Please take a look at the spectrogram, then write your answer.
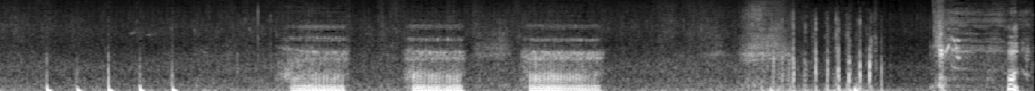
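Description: A dog shakes its head outdoors in autumn, its ears flapping in a quick, rattling flurry lasting about half a second. Beforehand come a few soft taps and three sustained, droning vocal tones.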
